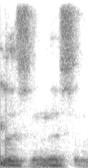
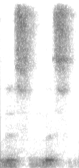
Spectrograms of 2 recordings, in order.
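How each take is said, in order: First: Firm hush. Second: Whispered hush. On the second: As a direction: whisper it, much softer. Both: Retold or imitated.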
